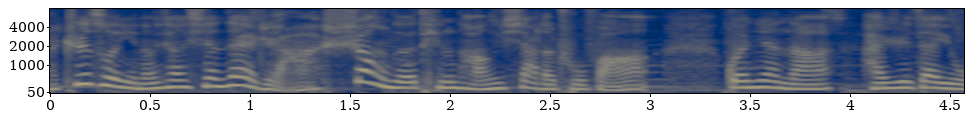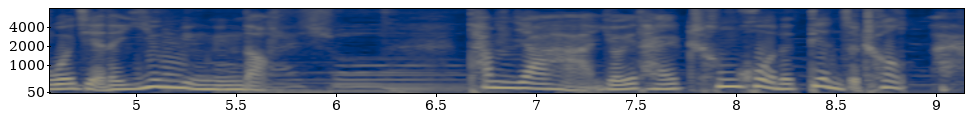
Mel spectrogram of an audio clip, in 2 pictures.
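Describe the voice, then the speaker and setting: A woman's voice: on the low side, a little mellow. A woman hosting a comedy podcast who tells funny stories in a playful, chatty way. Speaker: podcast host. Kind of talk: comic storytelling.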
